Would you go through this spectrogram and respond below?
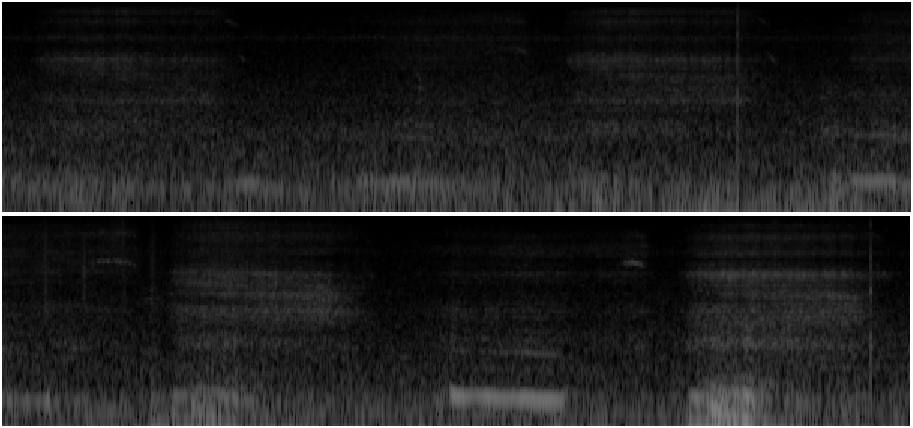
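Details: Snoring at night: rough, rattling snores on each breath, about every two seconds, some with snorting catches; snoring during sleep.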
